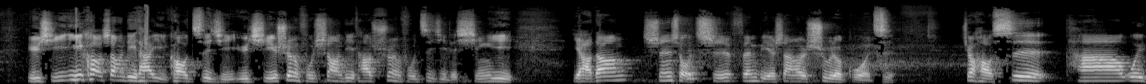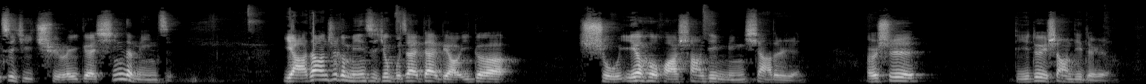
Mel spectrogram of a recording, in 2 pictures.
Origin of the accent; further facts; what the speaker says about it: Taiwan; 我们台湾人是很重视姓名的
